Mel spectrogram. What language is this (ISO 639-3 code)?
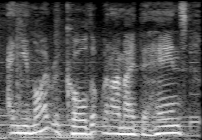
eng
